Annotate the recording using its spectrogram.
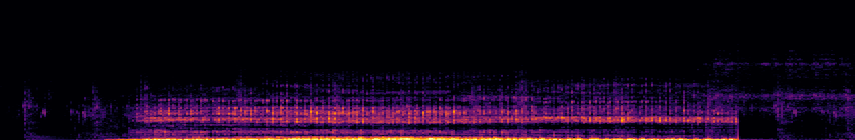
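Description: A loud, roughly three-second roar sound effect, with a pitch that swells and falls back, cutting off abruptly near the end.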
